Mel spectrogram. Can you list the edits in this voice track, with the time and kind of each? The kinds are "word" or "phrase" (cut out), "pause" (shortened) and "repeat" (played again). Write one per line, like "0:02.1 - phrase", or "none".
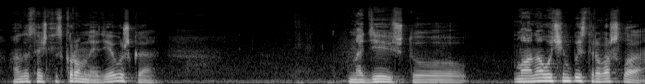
none

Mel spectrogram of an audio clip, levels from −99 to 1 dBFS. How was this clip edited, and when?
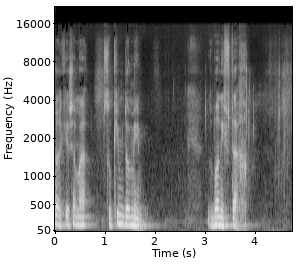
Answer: none

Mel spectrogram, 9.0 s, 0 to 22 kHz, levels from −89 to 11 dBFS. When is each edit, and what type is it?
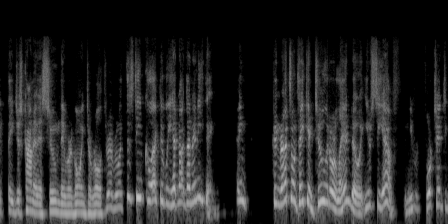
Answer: none

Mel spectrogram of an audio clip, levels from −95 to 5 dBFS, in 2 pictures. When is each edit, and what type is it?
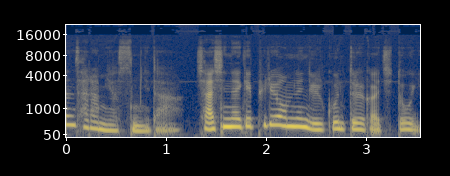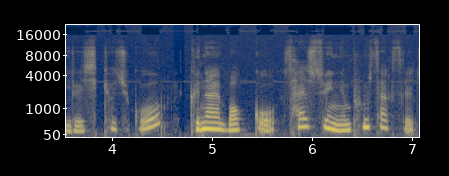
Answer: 0:01.2 - pause
0:04.6 - word

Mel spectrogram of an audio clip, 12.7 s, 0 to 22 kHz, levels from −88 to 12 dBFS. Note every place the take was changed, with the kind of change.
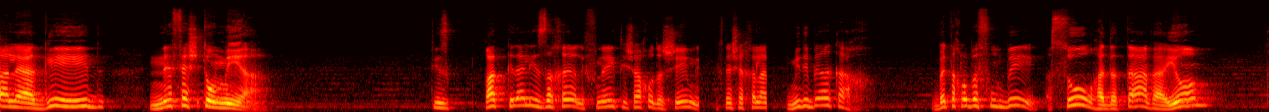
0:02.0 - word
0:05.0 - word
0:07.0 - word
0:07.7 - word

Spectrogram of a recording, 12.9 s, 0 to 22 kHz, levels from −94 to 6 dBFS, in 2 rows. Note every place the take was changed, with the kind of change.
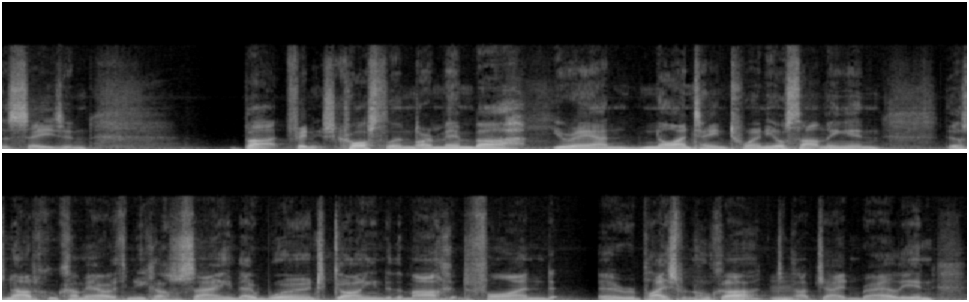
0:01.9 - word
0:02.7 - word
0:03.7 - word
0:11.7 - word

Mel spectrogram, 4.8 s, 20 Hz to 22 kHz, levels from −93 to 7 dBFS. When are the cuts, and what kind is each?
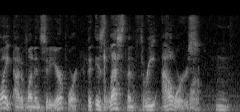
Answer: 0:01.7 - pause

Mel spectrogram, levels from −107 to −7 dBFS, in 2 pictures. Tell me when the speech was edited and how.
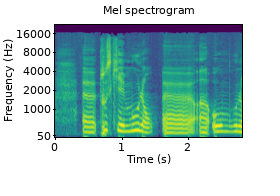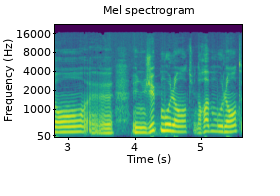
0:01.5 - pause

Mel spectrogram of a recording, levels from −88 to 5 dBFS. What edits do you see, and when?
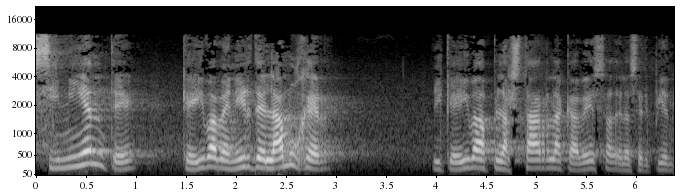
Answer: none

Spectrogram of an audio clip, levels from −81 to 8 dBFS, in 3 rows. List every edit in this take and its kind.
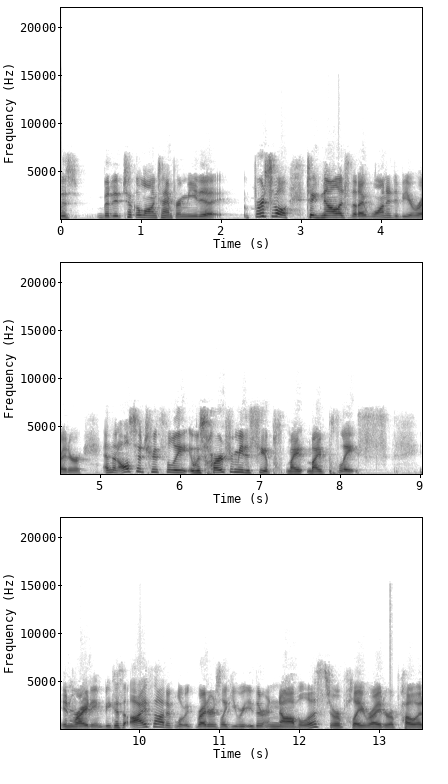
none

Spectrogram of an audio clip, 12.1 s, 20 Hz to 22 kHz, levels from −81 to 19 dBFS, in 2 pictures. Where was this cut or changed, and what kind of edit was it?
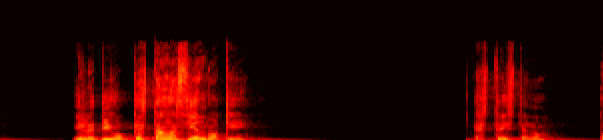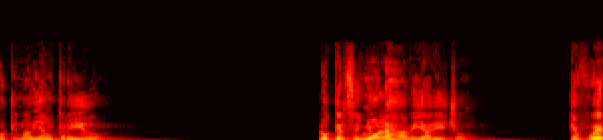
none

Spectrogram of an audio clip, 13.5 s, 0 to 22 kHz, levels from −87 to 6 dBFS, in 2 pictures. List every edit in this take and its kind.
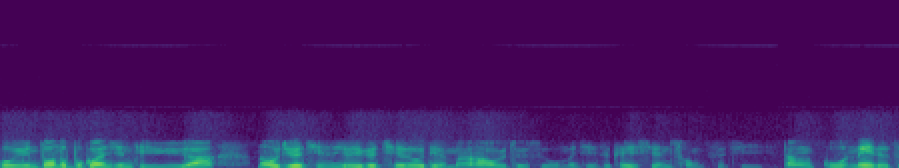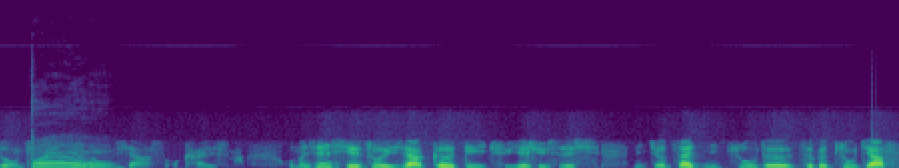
0:05.8 - pause
0:08.4 - pause

